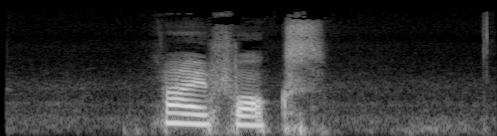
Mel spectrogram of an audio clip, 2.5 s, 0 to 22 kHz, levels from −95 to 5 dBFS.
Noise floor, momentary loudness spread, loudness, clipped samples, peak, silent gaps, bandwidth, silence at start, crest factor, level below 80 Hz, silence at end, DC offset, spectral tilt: -54 dBFS; 14 LU; -15 LUFS; under 0.1%; -2 dBFS; none; 15.5 kHz; 0.8 s; 16 dB; -52 dBFS; 0.9 s; under 0.1%; -4 dB/octave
